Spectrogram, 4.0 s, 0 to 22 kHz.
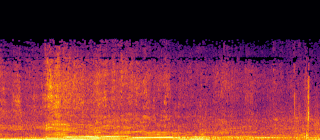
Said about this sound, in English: The pace at which they come into Tête Rouge is extraordinary, but at the moment, because they're in a slow zone, for the first time I've got a chance to seriously analyse the cars as they go by. Another LMP2.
